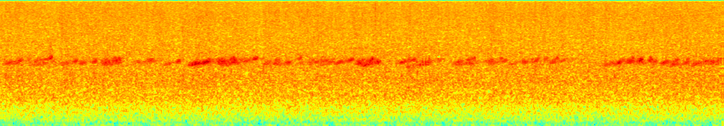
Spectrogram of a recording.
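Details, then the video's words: Forest river frogs keep up repeated short trilling bursts through most of the stretch, pausing briefly near the end before resuming, set against a continuous rushing-water background. "River and Frogs sleep sounds"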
